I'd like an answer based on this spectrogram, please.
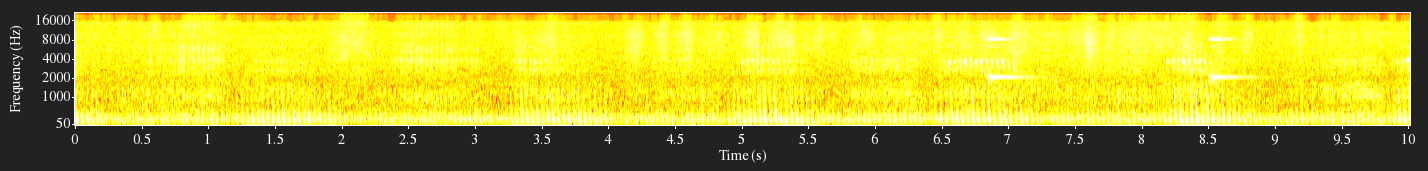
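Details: Snoring of a male kitten while he sleeps, heard as a steady low rumble with gentle rises and falls in each breath cycle; two short, thin high tones ring out near the end.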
